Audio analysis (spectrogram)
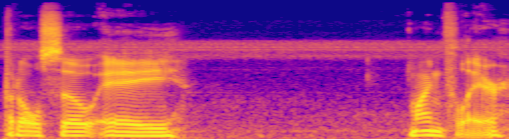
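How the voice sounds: A nasal man with vocal fry speaks at medium pitch in a fairly bright tone.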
